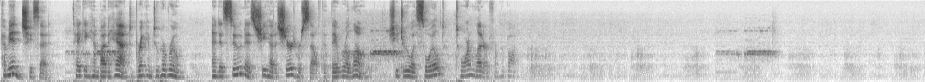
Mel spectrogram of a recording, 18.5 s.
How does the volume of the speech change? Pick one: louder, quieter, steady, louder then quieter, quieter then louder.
steady.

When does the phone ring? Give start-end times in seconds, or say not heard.
1.3-2.5, 6.8-8.1, 14.3-15.6.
